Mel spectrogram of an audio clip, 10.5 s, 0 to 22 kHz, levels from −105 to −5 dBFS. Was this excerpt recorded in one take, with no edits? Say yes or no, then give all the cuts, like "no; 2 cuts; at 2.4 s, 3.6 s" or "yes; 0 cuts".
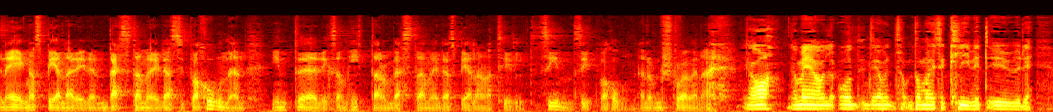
yes; 0 cuts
